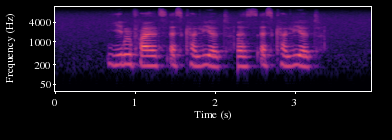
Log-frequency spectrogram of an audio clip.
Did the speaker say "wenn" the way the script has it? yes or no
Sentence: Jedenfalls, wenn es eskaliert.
no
